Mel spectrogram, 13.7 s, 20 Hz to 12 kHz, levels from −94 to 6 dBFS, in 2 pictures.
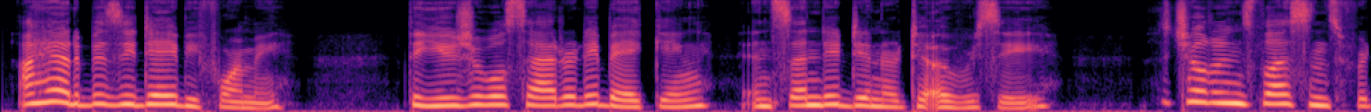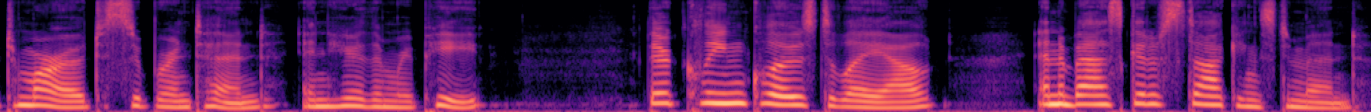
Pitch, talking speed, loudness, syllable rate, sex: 225 Hz, 180 wpm, -17 LUFS, 5.6 syllables/s, female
